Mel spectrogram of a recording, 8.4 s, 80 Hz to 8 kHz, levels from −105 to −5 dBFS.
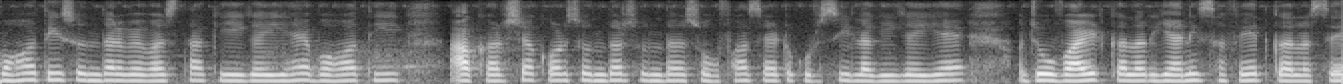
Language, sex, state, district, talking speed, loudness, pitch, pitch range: Hindi, female, Bihar, Katihar, 185 wpm, -21 LUFS, 215 Hz, 210-220 Hz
